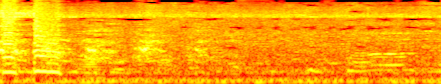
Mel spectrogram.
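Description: Voices talking, loudest just at the start and fainter after, over a steady low rumble.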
